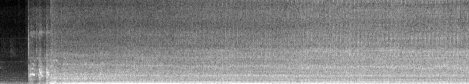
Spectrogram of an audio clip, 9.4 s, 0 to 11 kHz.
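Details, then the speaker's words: Yamaha MT-09 started right after an engine oil change to warm it up: brief crank, then engine catches and settles into a steady, even idle with no knocks or ticks; sounds healthy. "Alright, okey, dah tukar minyak hitam, siap dah. Kita start enjin, panaskan enjin."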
